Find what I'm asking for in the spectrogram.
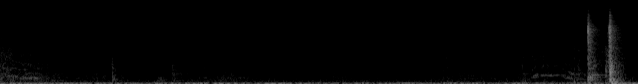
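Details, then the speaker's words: Door closer with sweep and latch speeds readjusted much slower to stop slamming: door sweeps shut slowly, then a soft latch thud; no slam, closer working normally, though the owner calls it noisy. "so again it's a lot slower now which i like really the store doesn't need to have a fast closing speed so i'm satisfied with it i think it works pretty well it is noisy"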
